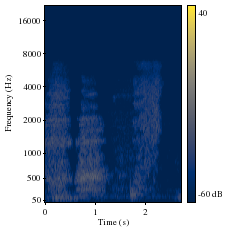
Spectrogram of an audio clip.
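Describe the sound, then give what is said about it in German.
A dog pants and snorts in a few rough, breathy bursts, wheezy huffs with short pauses between them, heard alone without any talking. “kannst du deinen Hund nicht mal abstellen?”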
